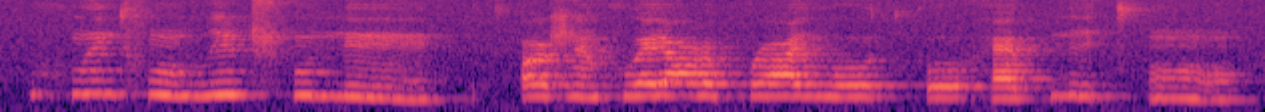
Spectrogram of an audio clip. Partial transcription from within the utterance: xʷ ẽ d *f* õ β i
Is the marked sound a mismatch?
no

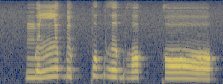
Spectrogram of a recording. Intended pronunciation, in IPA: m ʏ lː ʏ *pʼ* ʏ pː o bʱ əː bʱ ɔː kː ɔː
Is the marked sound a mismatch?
yes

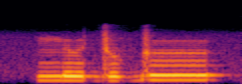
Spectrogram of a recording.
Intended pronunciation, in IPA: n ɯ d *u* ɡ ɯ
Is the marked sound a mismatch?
no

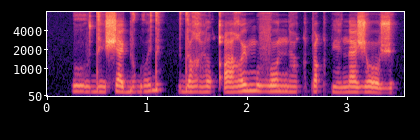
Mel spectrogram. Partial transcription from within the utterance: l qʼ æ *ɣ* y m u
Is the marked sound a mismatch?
yes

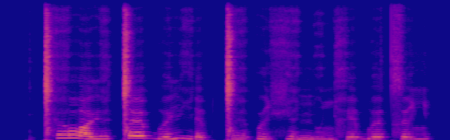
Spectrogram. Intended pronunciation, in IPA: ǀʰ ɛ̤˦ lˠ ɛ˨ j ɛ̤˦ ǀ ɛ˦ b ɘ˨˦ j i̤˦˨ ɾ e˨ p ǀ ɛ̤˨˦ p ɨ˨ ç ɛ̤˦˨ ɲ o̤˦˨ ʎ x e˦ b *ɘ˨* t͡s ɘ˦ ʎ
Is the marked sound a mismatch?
yes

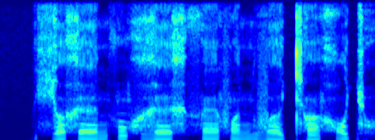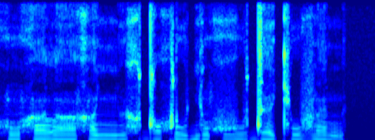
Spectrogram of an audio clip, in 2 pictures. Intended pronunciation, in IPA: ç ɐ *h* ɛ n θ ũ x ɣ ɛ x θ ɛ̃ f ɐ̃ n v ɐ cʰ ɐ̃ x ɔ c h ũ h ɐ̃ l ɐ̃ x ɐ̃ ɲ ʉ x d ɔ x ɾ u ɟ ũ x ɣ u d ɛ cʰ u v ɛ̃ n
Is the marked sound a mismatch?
yes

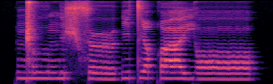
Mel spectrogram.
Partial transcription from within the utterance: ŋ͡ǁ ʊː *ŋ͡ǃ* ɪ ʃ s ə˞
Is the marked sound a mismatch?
yes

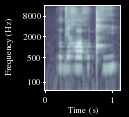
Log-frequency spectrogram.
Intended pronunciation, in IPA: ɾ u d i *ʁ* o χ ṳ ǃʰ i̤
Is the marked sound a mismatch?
no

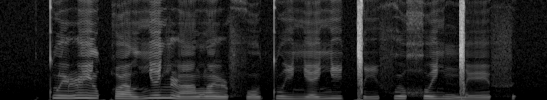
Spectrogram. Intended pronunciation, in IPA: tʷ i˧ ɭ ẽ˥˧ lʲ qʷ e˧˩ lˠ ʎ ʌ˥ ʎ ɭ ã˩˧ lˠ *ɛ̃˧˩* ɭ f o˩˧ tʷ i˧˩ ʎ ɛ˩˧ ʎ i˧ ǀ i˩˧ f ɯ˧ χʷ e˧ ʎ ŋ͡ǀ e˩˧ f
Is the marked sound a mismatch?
no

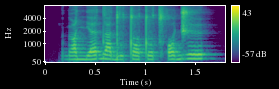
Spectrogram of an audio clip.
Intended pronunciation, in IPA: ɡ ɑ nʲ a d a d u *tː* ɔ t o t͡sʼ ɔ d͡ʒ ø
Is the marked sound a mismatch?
yes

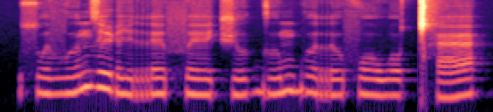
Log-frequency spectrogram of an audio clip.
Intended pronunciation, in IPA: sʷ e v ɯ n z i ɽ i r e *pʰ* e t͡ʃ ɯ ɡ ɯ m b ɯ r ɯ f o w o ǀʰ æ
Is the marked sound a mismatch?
yes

